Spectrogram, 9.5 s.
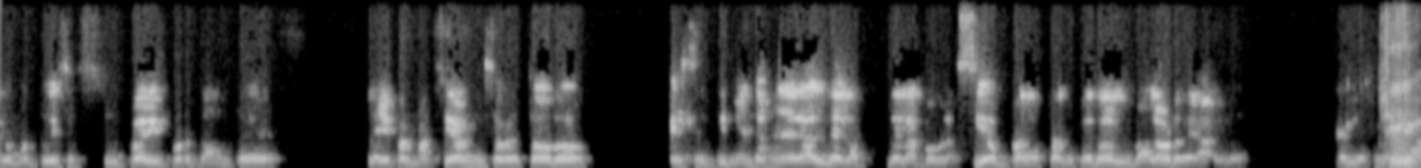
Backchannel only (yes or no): no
